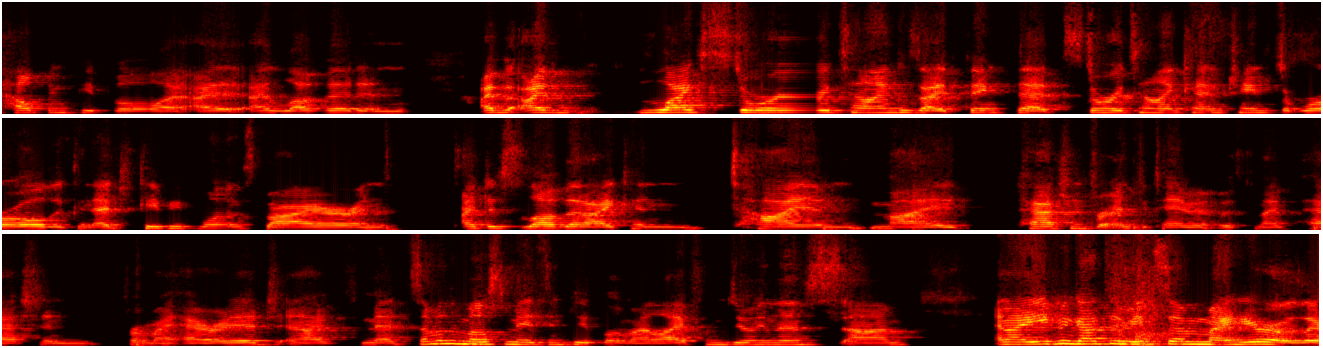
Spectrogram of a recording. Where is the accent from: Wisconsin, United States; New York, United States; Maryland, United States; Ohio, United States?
New York, United States; New York City; I grew up in Brooklyn where I'm just a train ride away from NYU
